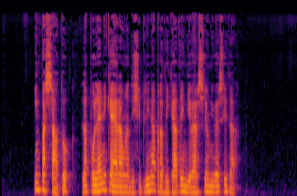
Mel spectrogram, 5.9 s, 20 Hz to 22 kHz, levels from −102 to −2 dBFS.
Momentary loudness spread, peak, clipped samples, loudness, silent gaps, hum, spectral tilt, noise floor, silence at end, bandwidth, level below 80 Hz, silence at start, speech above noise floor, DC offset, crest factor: 9 LU; -10 dBFS; under 0.1%; -29 LUFS; none; none; -5 dB/octave; -76 dBFS; 1.2 s; 17 kHz; -64 dBFS; 0.7 s; 47 dB; under 0.1%; 20 dB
